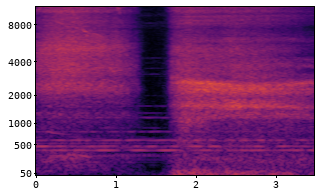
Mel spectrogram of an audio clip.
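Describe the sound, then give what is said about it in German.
A slow, deep breath during a guided relaxation: a soft, breathy rush pauses briefly, then returns as a fuller, louder airy sweep. A gentle sustained musical drone sits underneath, and there is no talk. “nimm vielleicht einen tiefen Atemzug.”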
